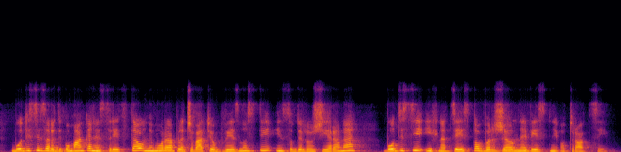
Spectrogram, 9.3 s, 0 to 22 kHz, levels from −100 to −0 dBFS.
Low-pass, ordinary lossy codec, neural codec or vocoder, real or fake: 7.2 kHz; Opus, 24 kbps; codec, 16 kHz, about 1 kbps, DyCAST, with the encoder's durations; fake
